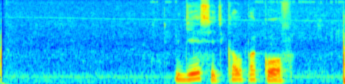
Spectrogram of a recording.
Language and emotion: Russian, neutral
